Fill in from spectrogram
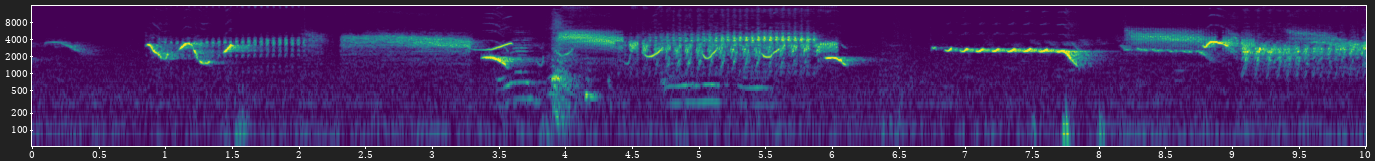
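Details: Ashy tailorbird in varied song to stir up wild birds: downslurred whistles, buzzy rattles, and a rapid series of sharp rising notes, with several short breaks between phrases.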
